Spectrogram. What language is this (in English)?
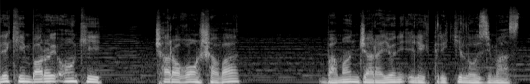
Persian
